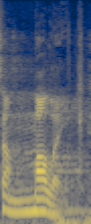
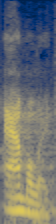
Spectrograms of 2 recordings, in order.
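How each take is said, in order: First: The name is pronounced in the Hebrew way. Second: The name is pronounced in an anglicized way. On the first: The speaker calls it right. "I'm going to give you all a Hebrew lesson" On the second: The speaker calls it wrong. "It's not Amalek"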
